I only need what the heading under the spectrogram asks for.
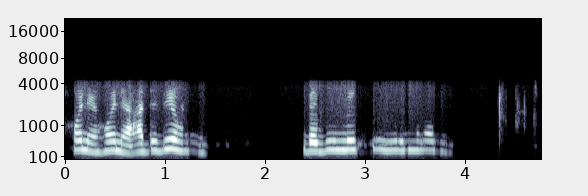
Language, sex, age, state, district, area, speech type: Manipuri, female, 30-45, Manipur, Senapati, urban, conversation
